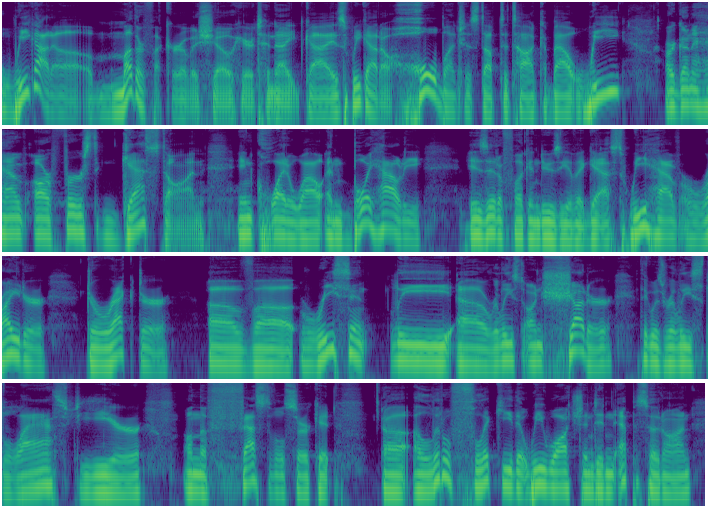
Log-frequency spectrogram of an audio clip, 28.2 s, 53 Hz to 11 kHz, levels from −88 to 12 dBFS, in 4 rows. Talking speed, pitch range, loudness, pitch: 170 wpm, 95-125 Hz, -21 LUFS, 105 Hz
